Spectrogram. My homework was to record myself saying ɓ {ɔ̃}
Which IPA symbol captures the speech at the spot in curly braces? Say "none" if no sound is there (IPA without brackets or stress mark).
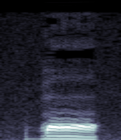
ɔ̃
